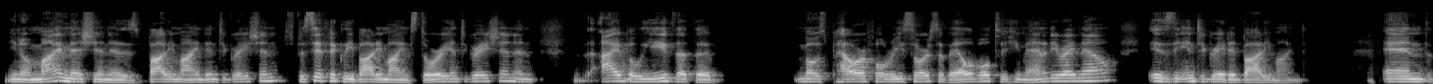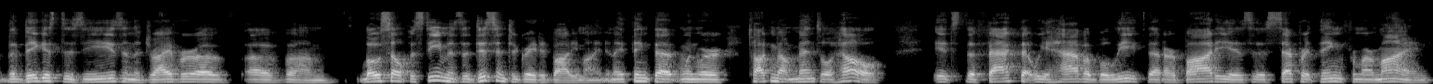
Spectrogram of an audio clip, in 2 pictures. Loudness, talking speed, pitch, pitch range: -19 LUFS, 160 wpm, 120 Hz, 110-135 Hz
